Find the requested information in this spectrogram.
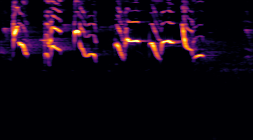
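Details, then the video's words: Oriental magpie-robin stimulating song for reviving a stressed, silent caged-type kacer: six loud, strongly harmonic whistled notes, each swooping down then up, delivered in a steady run of about two seconds before falling quiet. "KICAUAN PEMIKAT DAN PERANGSANG BUNYI | Kacer stres macet bunyi langsung gacor"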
